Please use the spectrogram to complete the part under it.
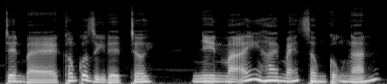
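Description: Dry, steady male narrator. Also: mid-range voice, a little slow, no echo. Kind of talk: storybook narration.

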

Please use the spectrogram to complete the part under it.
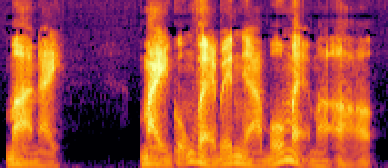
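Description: A man's voice: low-pitched, big pitch swings, moderate pace, bright, forceful tone, dry recording, clean studio sound, pitched below the performer's own voice, full character voice. A man playing a short-tempered older father who scolds bluntly. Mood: gruff.

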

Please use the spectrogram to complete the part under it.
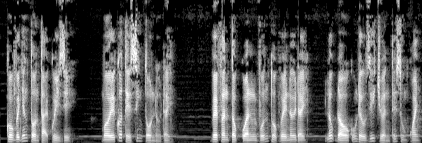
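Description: A man narrating a fantasy novel in a steady, measured storytelling voice. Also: lowish voice. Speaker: audiobook narrator.

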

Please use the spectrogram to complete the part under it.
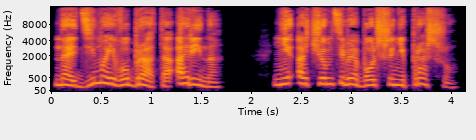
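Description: Woman doing Ayla, pushy excitable girlfriend. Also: medium pitch, normal speed, no room sound, clean studio sound, voice pushed up, lightly acted. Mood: bossy. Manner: loud, insistent, demanding. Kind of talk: audiobook character voice.

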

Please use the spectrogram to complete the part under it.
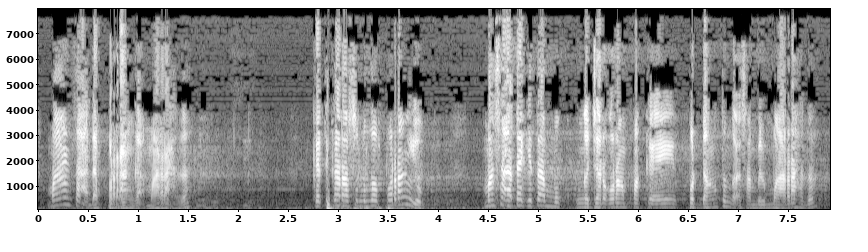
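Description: A man preaching in a lively religious lecture, answering questions with a humorous, colloquial manner and acting out anecdotes. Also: medium pitch, husky. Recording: long hall reverb.

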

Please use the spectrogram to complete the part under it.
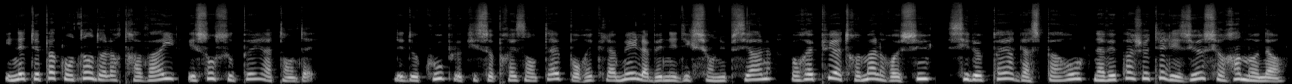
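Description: A woman reading a novel aloud as audiobook narration, in a measured, even manner. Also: medium pitch, no echo, studio quality. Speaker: audiobook reader. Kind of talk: scripted narration.

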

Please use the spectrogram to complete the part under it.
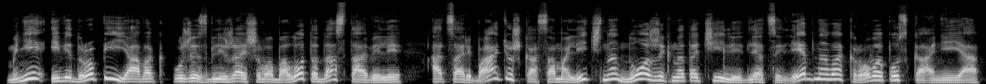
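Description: A man's voice: mid-range voice, very animated, normal speed, hardly any pauses, dark tone, dry recording, studio quality, close to an everyday voice. A man voicing a strict, fussy young woman healer who scolds. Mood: scolding. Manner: scolding, prim.

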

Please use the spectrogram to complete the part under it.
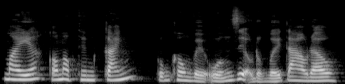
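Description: A woman voicing a brash, heartbroken young woman who speaks loudly and bluntly in speech, as an audiobook character. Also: fairly low pitch, animated, normal speed. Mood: emotional. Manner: loud, blunt, emotional.

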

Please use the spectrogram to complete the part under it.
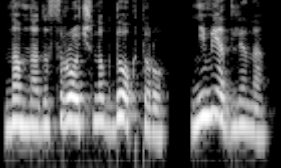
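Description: A woman's voice: on the high side, animated, unhurried. A woman voicing an anxious, protective male serpent-man in an audiobook, urgent and pleading. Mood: urgent worried. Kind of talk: audiobook character voice.

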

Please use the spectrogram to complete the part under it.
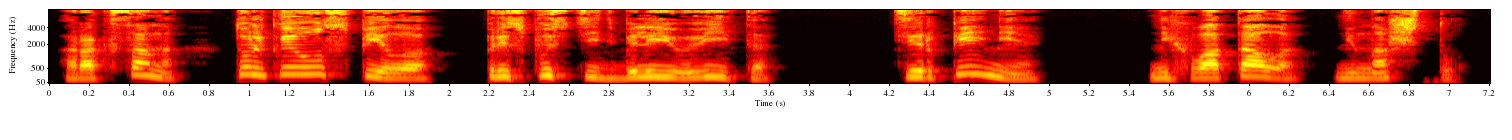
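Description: Woman audiobook narrator, slow measured reading, dark mellow tone, husky. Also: on the low side, animated. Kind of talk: scripted narration.

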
